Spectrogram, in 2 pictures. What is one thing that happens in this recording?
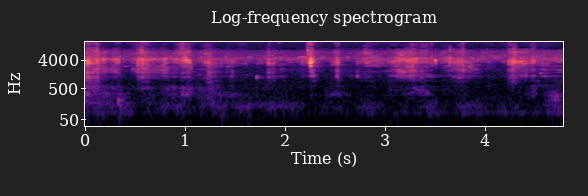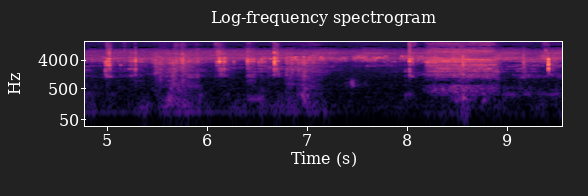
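Fingers squish and mix rice on a plate.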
